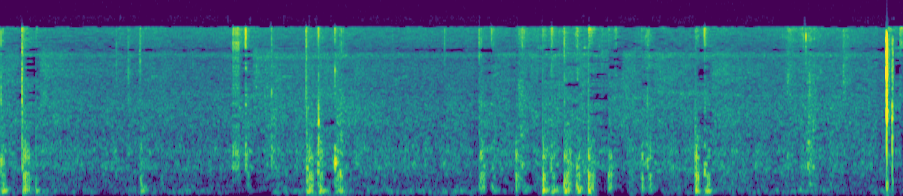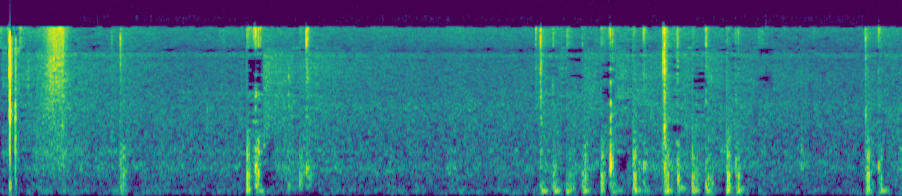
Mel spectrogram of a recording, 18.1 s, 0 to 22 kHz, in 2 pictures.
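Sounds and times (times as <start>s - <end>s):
soft hiss: 0.0s - 18.0s
computer keyboard typing: 4.8s - 6.1s, 14.4s - 16.5s
sharp clicks: 8.9s - 9.3s.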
